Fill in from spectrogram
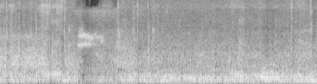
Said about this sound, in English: No, I have my air conditioner on in my office because it's super hot.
